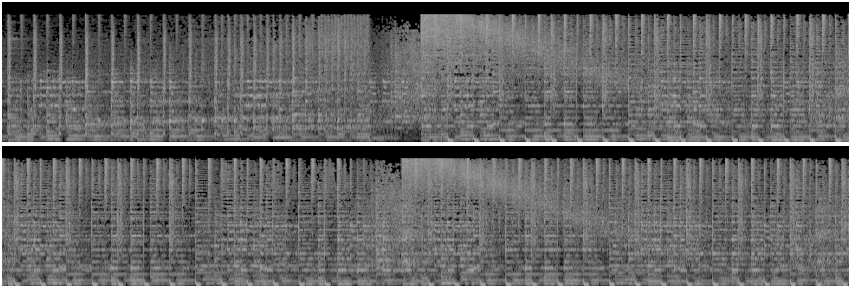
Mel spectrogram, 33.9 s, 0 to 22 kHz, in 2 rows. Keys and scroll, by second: 10.6 alt+x, 15.3 ctrl+alt+Delete, 28.2 alt+Tab.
